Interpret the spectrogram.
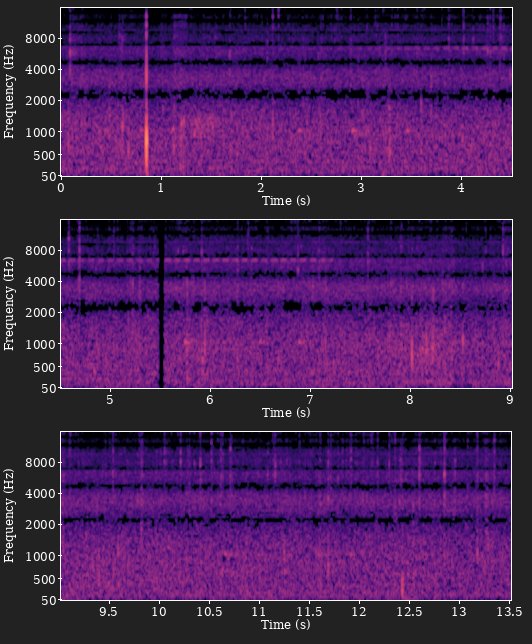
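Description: Monsoon rain falling steadily, an even hiss with no let-up. One sharp click about a second in, and the sound cuts out for an instant near the middle.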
